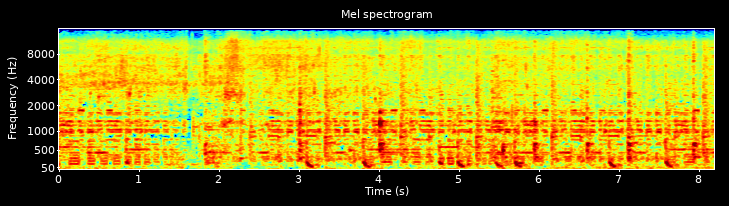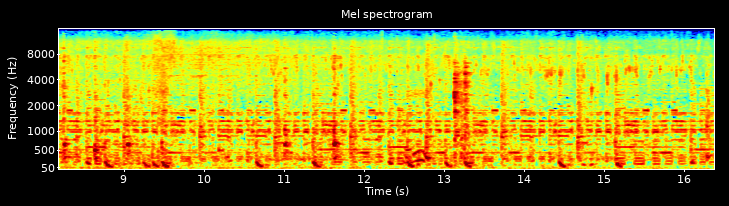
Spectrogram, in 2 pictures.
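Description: Chopped garlic and red onion sizzling and crackling in hot oil in a stainless steel pot, stirred now and then with a metal spoon. The sauté runs steadily throughout.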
